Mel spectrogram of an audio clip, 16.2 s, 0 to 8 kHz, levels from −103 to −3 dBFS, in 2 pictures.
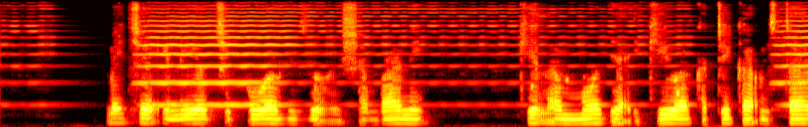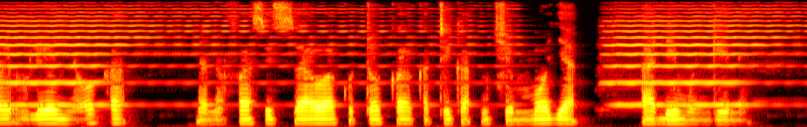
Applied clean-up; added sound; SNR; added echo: classical method log-MMSE.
